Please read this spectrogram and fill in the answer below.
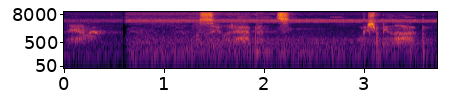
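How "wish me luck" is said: normal talking voice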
